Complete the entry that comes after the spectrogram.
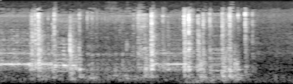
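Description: A sewing machine stitches hexagon patchwork pieces in short bursts of rapid mechanical whirring with brief pauses in between, close by, with no speech.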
